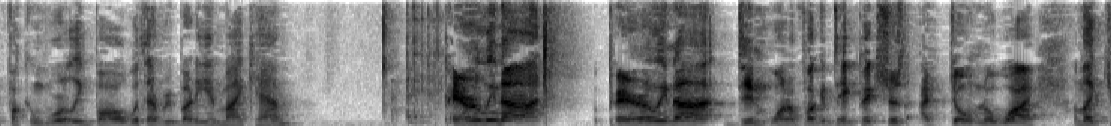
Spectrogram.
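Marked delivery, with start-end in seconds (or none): 2.7-4.9 sarcastic emphasis. Real, not acted. Mock answer to own question.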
